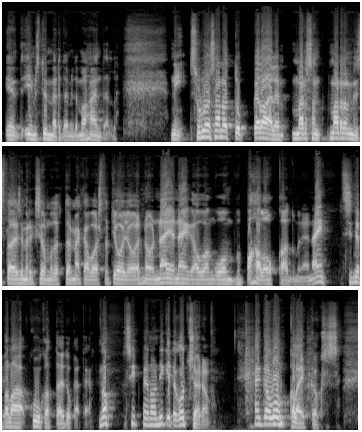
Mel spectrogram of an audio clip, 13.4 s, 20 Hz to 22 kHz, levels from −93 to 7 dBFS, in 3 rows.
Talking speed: 210 wpm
